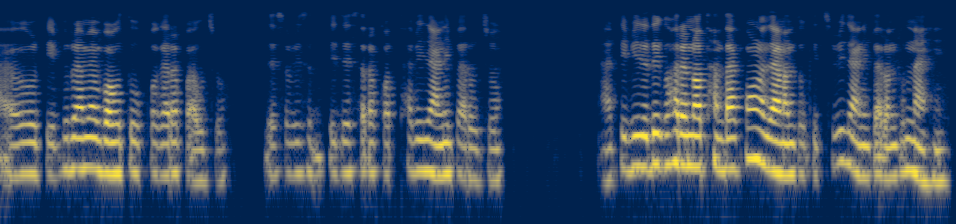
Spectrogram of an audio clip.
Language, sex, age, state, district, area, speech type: Odia, female, 60+, Odisha, Kendrapara, urban, spontaneous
